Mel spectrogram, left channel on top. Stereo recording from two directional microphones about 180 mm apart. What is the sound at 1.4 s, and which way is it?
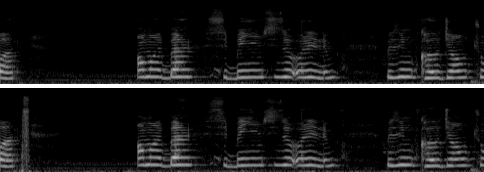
Speech, centre (ahead or behind).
